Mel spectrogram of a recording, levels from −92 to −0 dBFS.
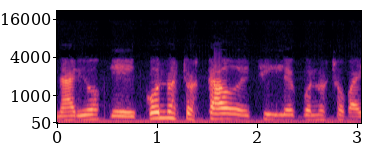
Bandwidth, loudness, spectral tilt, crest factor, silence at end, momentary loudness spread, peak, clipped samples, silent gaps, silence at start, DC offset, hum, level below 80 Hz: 4.9 kHz; -22 LUFS; -8.5 dB/octave; 16 dB; 0 s; 10 LU; -4 dBFS; under 0.1%; none; 0 s; under 0.1%; none; -44 dBFS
